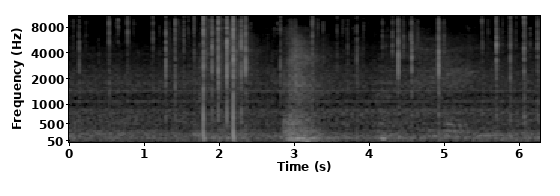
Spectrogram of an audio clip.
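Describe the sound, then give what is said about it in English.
Keys clatter on a computer keyboard with some broken keys, a quiet run of irregular clicks with a few louder presses clustered together, plus a brief soft rustle partway through. “I press the key but nothing happens.”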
